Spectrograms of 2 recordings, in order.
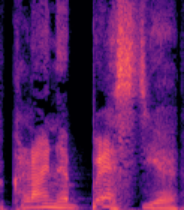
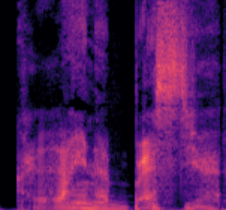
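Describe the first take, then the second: First: "kleine Bestie" higher, louder and slow, bleating; a goat-like mocking bleat, teeth bared; bleating snarl. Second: "kleine Bestie" drawn out slowly, teeth bared; a slow, mocking bleat at the child; slow bleating snarl. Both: A narrator's reading. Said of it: "meckerte er zähnfletschend".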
